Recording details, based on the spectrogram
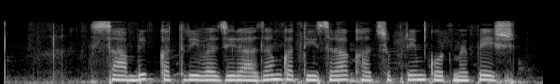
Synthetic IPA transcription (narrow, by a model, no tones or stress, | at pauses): saːbɪkːɐt̪ɾiʋɐziːɾaːzəmkat̪iːsɾakʰɐt̪sʊpɾiːmkoːɾʈmẽpeːʃ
